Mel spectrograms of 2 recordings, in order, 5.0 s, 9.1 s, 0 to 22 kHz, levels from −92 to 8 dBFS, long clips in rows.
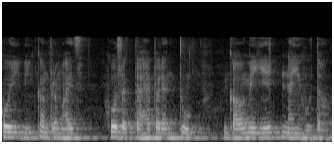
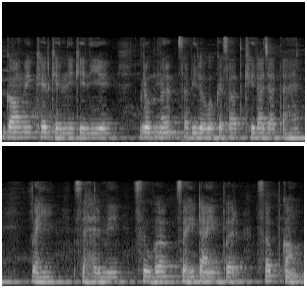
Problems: background conversations at intervals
